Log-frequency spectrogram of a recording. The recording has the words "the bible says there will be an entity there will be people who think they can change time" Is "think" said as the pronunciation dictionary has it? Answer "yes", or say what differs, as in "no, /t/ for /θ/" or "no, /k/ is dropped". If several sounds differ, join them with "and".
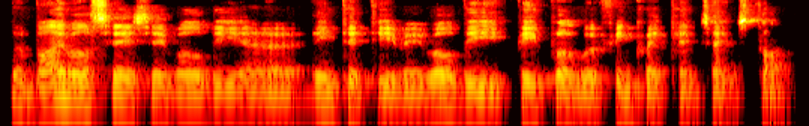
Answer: no, /f/ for /θ/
